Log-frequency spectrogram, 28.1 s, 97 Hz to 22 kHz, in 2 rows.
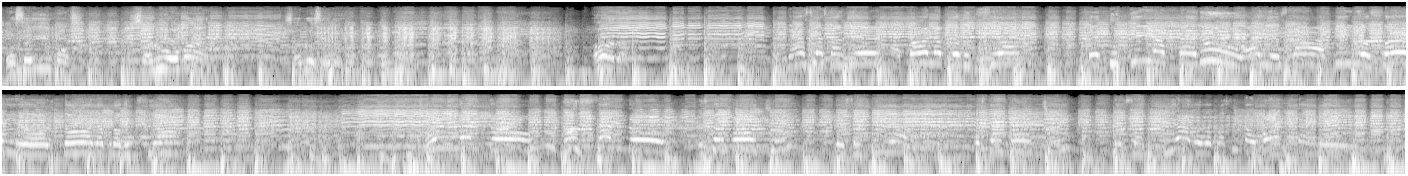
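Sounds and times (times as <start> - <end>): driving beat: 0.0 - 28.0
saxophone melody: 0.0 - 28.0.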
